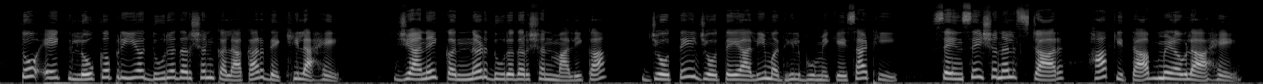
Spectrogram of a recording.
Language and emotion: Marathi, neutral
